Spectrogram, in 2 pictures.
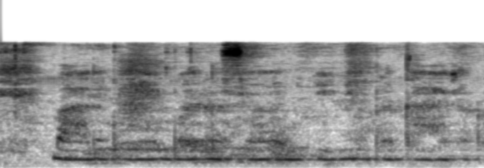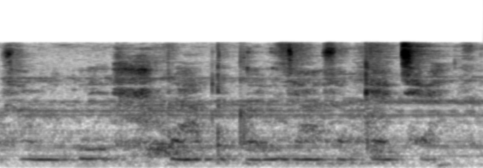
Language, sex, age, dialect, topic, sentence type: Maithili, female, 18-24, Southern/Standard, agriculture, statement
